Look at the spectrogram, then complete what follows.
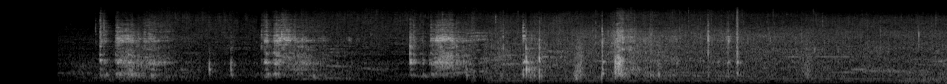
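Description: Mutton and masala sizzling in oil in a pressure cooker, stirred with a spoon that scrapes the pot in strokes every second or two. This is the bhuna stage, frying the masala down until it clings to the meat. It starts about half a second in.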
